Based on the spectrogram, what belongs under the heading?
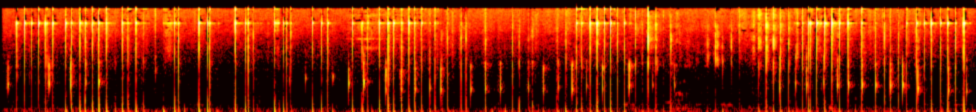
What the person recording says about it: Tapping On A Glass Bottle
